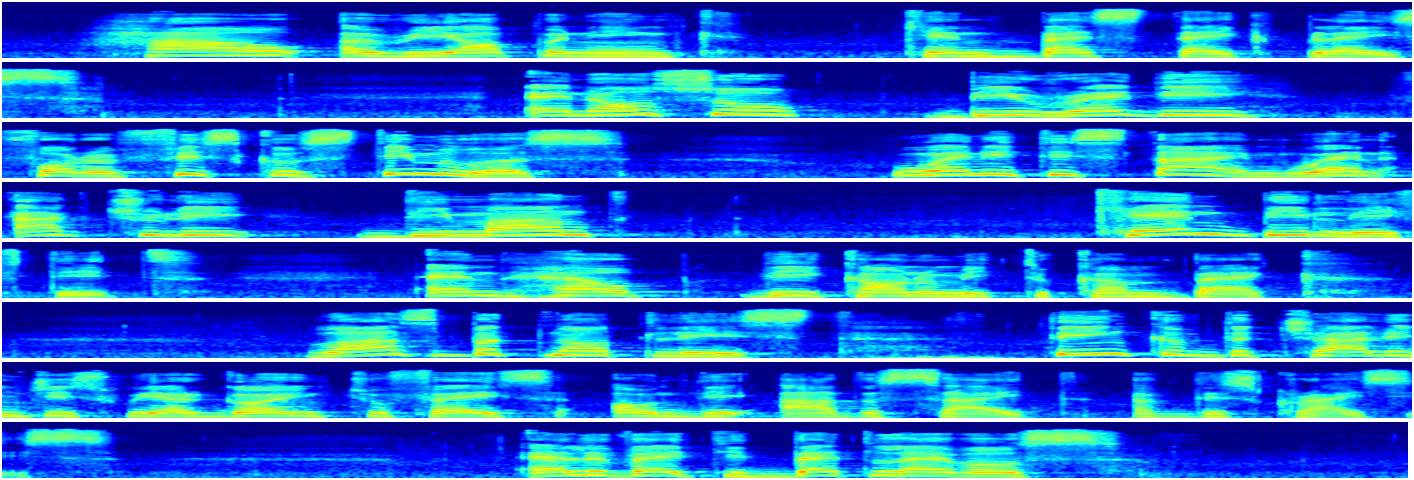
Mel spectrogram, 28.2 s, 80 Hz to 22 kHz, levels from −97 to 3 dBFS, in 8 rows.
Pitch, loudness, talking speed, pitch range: 220 Hz, -34 LUFS, 115 wpm, 190-250 Hz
